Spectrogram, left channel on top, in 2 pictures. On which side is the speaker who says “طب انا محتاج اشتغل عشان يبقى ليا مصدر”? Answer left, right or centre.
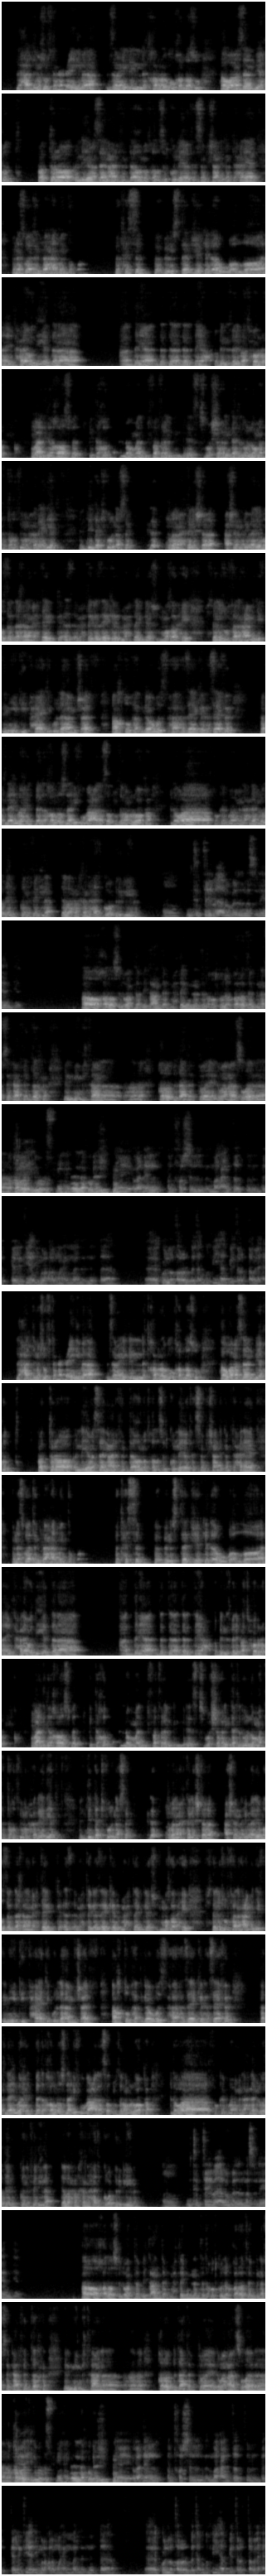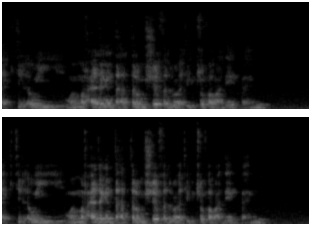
Right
